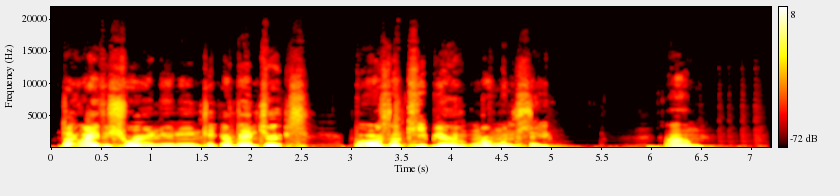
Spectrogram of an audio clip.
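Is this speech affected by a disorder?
Yes: cerebral palsy.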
